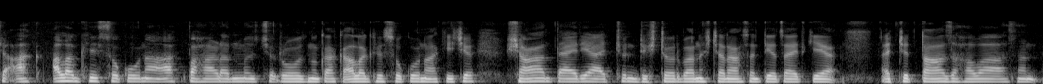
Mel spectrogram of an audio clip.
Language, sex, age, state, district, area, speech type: Kashmiri, male, 18-30, Jammu and Kashmir, Kulgam, urban, spontaneous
